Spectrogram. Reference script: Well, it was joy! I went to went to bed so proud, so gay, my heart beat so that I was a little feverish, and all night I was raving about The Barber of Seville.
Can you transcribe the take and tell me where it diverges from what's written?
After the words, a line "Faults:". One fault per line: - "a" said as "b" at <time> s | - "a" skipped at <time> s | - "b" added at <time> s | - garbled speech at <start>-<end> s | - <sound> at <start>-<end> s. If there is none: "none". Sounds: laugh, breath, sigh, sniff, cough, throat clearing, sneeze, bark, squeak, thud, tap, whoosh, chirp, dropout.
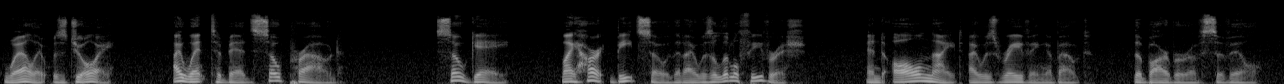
Well, it was joy! I went to bed so proud, so gay, my heart beat so that I was a little feverish, and all night I was raving about The Barber of Seville.
Faults:
- "went to" skipped at 2.2 s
